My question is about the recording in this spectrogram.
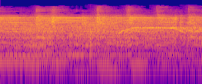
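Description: Acoustic guitars strumming a steady rhythm with a harmonica playing over them; about a second in, a high note slides up and is held until near the end.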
